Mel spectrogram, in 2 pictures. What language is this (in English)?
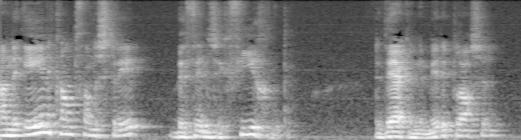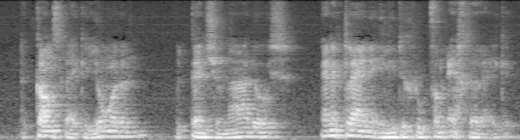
Dutch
